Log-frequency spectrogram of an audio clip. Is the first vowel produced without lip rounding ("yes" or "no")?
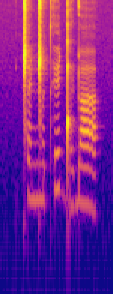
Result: yes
